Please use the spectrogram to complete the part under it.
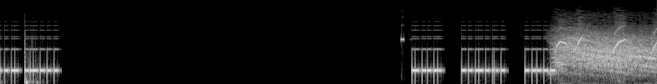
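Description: Rapid electronic blips beep in quick bursts.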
